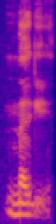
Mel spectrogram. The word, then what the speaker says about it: Negi: and the main character Negi, even though it sounds so weird to me. I'm sure I'll still slip up every now and then, because I've been using the soft G pronunciation for 15 years now, but I promise to make an effort.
